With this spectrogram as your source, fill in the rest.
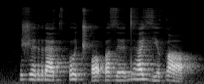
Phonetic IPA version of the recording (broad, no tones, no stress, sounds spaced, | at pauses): ʒ ɪ r æ t͡sʼ ʊ t͡ʃʼ ɔ ʔ ʌ z ɪ dʱ æ zʲ ʌ ɡ ɑ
